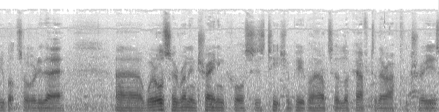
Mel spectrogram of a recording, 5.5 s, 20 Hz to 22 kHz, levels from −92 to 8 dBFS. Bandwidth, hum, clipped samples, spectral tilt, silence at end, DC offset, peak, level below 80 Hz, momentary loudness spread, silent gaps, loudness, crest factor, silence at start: 15.5 kHz; none; under 0.1%; -4.5 dB/octave; 0 s; 0.2%; -6 dBFS; -50 dBFS; 10 LU; none; -27 LUFS; 20 dB; 0 s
